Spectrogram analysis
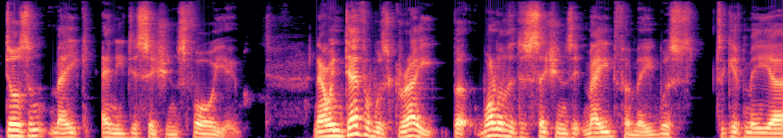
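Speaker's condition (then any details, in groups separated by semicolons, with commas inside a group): No condition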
